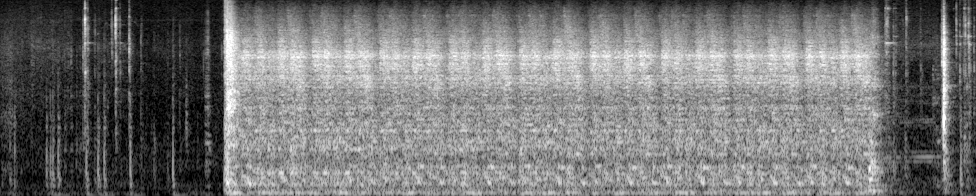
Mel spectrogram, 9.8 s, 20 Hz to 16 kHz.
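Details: 1967 Mustang with stock cam, Hyper Spark distributor and Holley Sniper 1100 EFI after reconfiguring setup: about six seconds of steady starter churning with an uneven beat, engine never catches; crank-no-start.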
